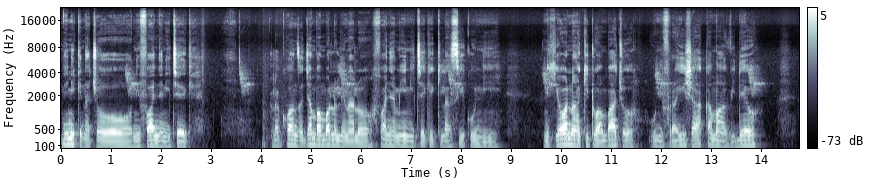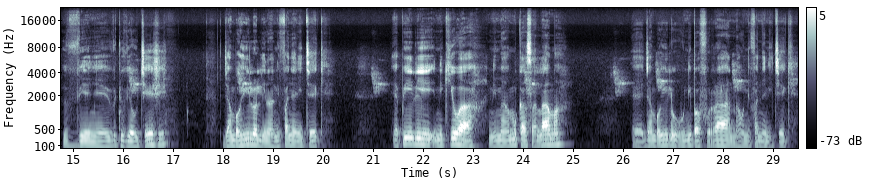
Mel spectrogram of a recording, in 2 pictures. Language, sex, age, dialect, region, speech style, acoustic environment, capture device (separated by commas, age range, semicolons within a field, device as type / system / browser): Swahili, male, 18-24, Kenya - Nairobi Sheng-influenced, Kenya, nervous, appliances, mobile / Linux / Chrome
